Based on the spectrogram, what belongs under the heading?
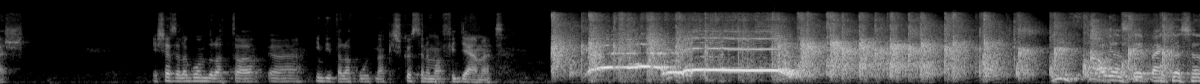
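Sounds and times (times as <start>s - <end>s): hands clapping in applause: 5.5s - 12.0s
people cheering: 5.7s - 9.3s.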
